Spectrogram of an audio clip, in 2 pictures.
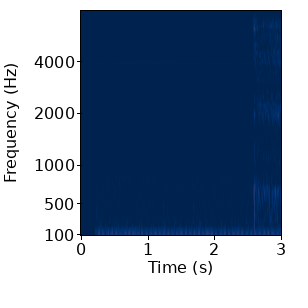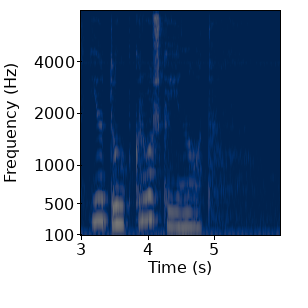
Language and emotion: Russian, sad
